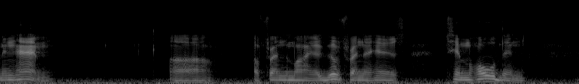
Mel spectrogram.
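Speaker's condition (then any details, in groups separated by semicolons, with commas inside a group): ALS; young-adult onset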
